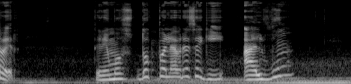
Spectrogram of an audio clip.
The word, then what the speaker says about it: álbum: Reconocemos entonces la carga de voz, o sea, la sílaba tónica, aquella sílaba que recibe la mayor carga de voz. Reconocemos que está en la penúltima sílaba y vamos a ver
